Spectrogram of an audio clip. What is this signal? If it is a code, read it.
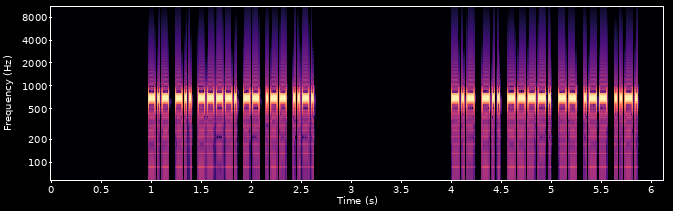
Morse code, heard as a keyed tone, about 43 wpm, 700 Hz. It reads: KD9MWF KD9MWF
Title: Speed Racing - USA 2x3 Call Signs 35wpm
